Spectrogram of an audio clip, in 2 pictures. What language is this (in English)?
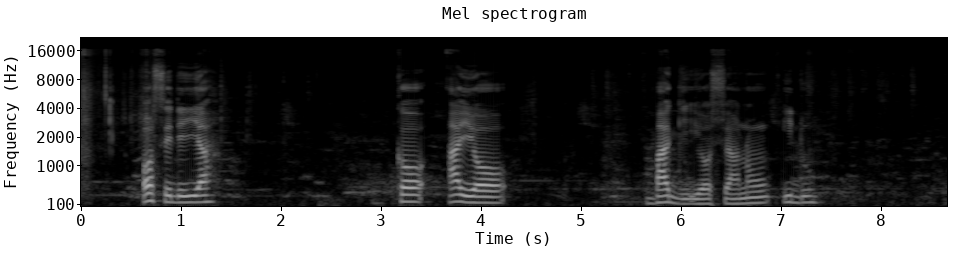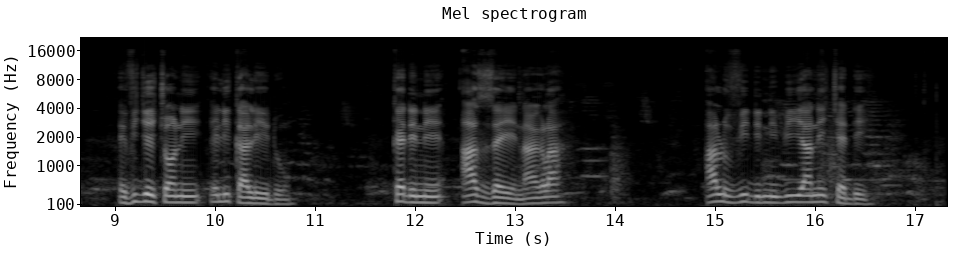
Ikposo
